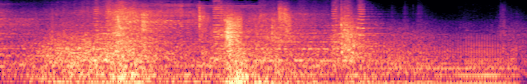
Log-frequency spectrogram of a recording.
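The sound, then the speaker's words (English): Heavy blast doors slam shut to seal off a ship's bridge, with a series of loud metallic impacts spread over a few seconds, set against a dense, continuous roaring rumble. “Close the blast doors!”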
